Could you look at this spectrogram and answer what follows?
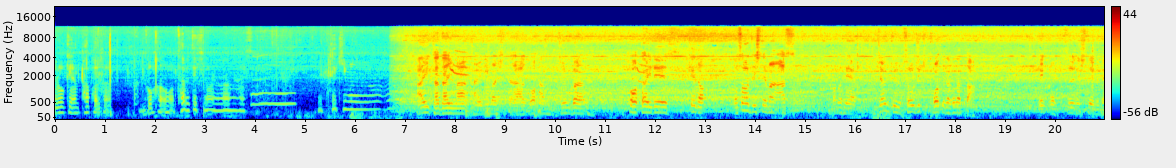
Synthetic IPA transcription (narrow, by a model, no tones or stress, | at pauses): ɯɾokẽmpʰapʰa̰ɡa̰ | ɡo̞hã̰ɰ̃ot̪ʰabe̞t̪e̞kʲʰimas | et̪ːekʲima | hait̪ad̪aimakʰaeɾʲimaɕi̥t̪aɡo̞ɦãnd͡ʑɨ̃mbãŋ | kʰo̞ːt̪aid̪e̞sɨ̥ | ke̞d̪o̞ | oso̞ːd͡ʑiɕi̥t̪e̞masɨ̥ | konoɦẽ | d͡ʑãŋkʲɯɕo̞ːʑikʲi̥kʰo̞βakɯ̟nakɯ̟nat̪ːa̰ | ke̞kːo̞ːɸɯ̟̥t͡sɨːɲ̟iɕi̥t̪e̞ɾɯ̟ne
